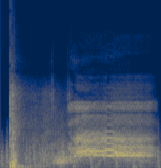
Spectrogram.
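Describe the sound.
A shotgun blast fires buckshot in a video game: one sharp, loud crack, then a swelling hiss and rumble that holds steady before fading.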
